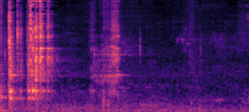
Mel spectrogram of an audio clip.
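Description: Souvenir coin machine dispensing a coin: a quick cluster of metallic clinks at the start and one more clink about a second in.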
